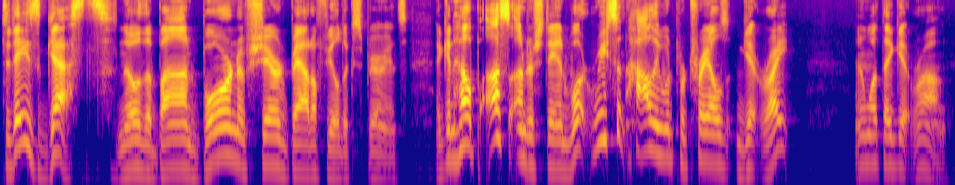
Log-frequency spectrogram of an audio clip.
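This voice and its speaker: A man hosting a public affairs interview show, asking measured questions with frequent fillers. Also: mid-range voice, very animated. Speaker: host.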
